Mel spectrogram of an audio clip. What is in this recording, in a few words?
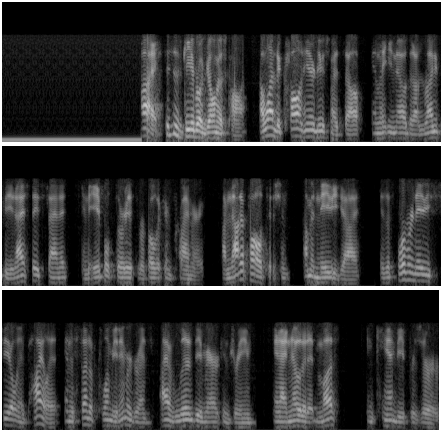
voice message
